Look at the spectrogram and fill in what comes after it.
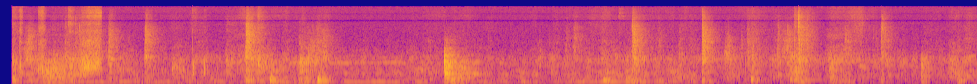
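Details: Hagi, a Romanian Mioritic, and Nijinsky, a South Russian Ovcharka, playing together; low rumbling growl tones in the first few seconds, then scuffling, thumps and sharp clicks of movement throughout, with a soft steady background hum.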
